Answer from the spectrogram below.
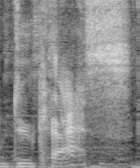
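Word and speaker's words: Daukaus: He will be going up against Kyle Dukasse. I mean, that's how you say it, Kyle Dukasse.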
